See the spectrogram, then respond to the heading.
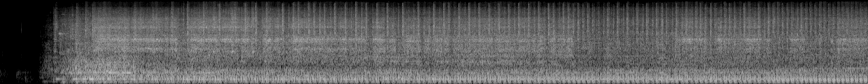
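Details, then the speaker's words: Old Briggs & Stratton 8 HP single-cylinder engine, possibly from a generator, on a dirt bike stand runs loud with a rattly, shaking clatter at static throttle, bouncing hard because it is not mounted solidly; heavy vibration while running. "not too bad bounces around like mad but uh we just don't have a mounted to anything solid enough but yeah she bucks around like a buck and Bronco"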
